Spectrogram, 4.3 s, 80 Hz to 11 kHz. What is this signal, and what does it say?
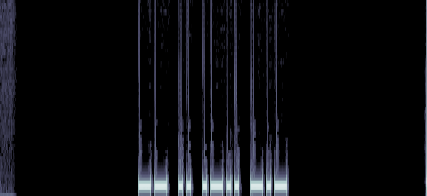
Morse code, heard as a keyed tone, about 32 wpm, 700 Hz. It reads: MILK
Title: Four Letter Words - 30wpm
